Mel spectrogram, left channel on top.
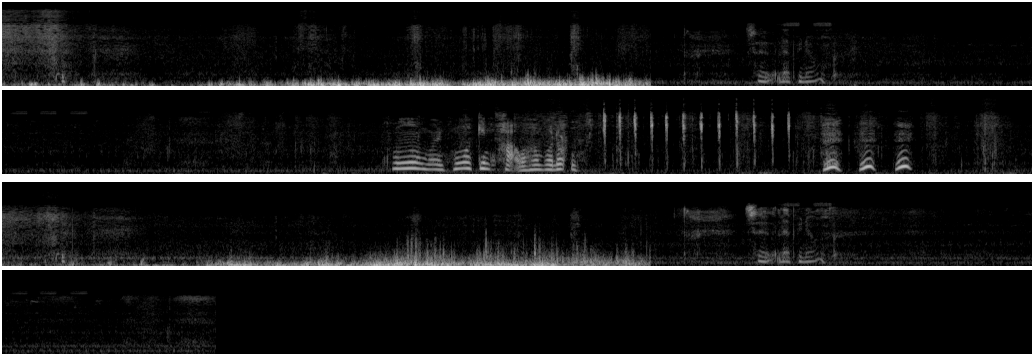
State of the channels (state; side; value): drops out; right; at 12.5 s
